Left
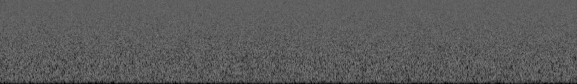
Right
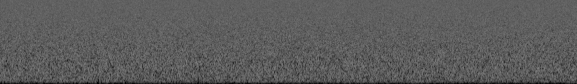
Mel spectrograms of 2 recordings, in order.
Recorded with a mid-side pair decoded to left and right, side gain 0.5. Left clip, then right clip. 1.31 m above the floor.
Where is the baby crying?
No baby crying in this recording.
